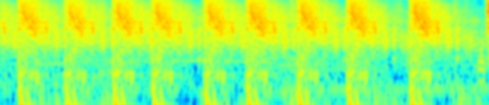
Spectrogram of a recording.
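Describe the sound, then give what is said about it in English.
Rapid gunfire from a handgun in a video game: a loud, steady run of evenly spaced shots, each a sharp crack with a brief rumbling tail, and no voices. “So this is the laser. We have a handgun.”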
